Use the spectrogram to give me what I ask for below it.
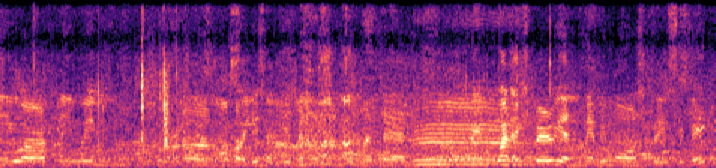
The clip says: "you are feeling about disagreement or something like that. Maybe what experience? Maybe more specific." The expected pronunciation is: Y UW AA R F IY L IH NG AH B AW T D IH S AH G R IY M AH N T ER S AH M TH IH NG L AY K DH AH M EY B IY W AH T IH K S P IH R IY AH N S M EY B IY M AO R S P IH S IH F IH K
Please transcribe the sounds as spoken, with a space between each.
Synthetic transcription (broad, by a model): Y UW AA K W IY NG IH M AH B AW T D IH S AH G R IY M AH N ER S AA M T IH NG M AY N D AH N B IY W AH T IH K S P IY R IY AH N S M EY B IY M AO R S P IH S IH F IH K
